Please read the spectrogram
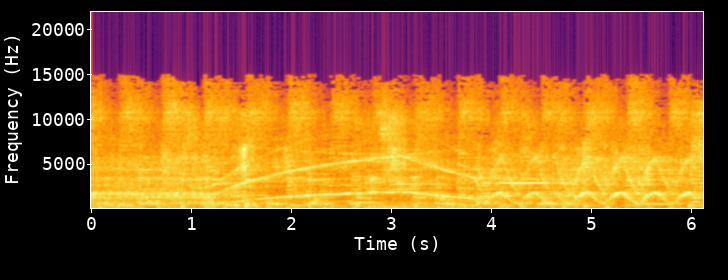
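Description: A siren-like wail over a live band's dance music: one slow rise and fall in pitch, then a quicker wail repeating about four times a second near the end.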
